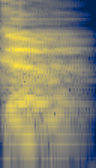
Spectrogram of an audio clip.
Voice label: Robot Go

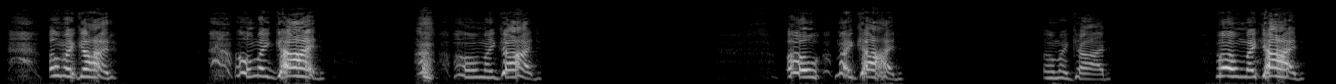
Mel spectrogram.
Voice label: Scared

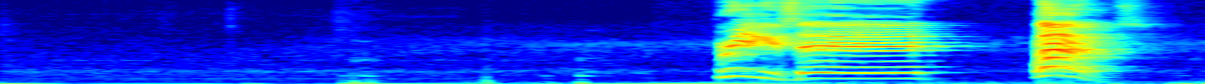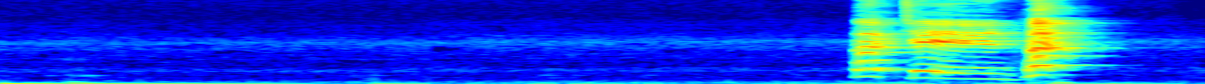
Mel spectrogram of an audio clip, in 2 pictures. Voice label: Drill sarge Present arms Ten hut

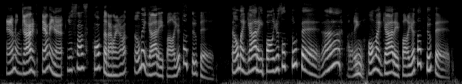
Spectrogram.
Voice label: Fast Forward Conversation

